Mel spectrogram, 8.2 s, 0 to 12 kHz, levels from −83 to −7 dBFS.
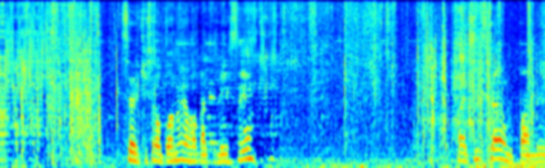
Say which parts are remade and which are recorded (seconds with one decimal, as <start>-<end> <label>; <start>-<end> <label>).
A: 0.0-0.7 remade; 0.7-2.3 recorded; 2.3-4.2 remade; 4.2-8.2 recorded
